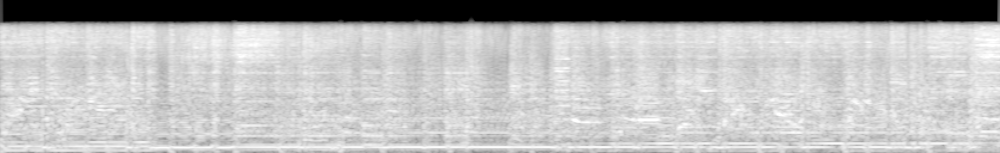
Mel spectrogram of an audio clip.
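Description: Rock band playing loudly at rehearsal: electric guitar and a drum kit, with long held low chords over steady drum hits.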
